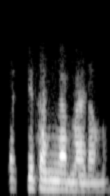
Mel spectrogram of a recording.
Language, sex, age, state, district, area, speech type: Telugu, male, 18-30, Telangana, Hyderabad, urban, conversation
